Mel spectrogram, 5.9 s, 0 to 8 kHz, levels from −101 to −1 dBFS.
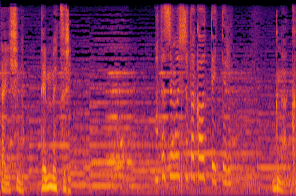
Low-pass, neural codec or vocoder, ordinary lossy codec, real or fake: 7.2 kHz; none; none; real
